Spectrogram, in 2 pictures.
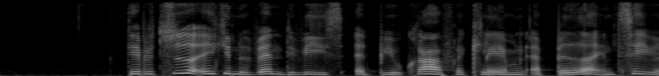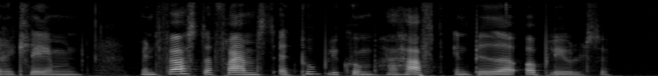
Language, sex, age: Danish, female, 30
